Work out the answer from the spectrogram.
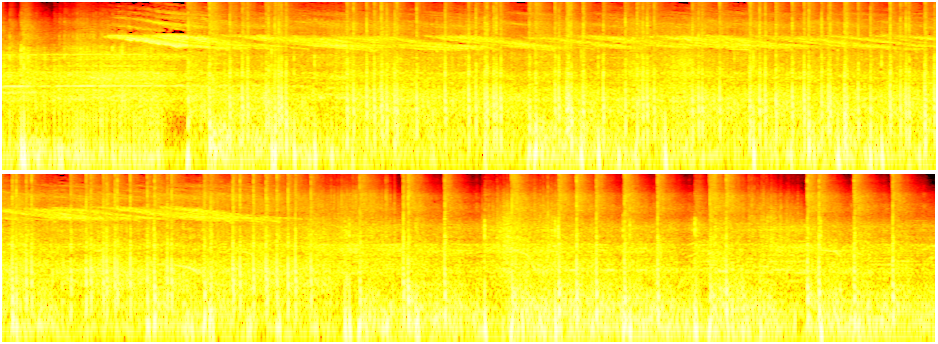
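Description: Fireworks display close up: a continuous crackle of bangs and pops from bursting shells and fountains. A run of high, falling whistles repeats for most of the first two-thirds, and louder, more separate bangs come in the last third.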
